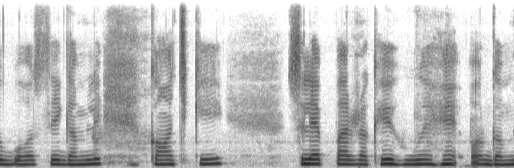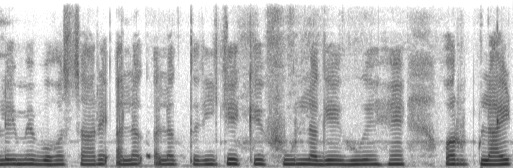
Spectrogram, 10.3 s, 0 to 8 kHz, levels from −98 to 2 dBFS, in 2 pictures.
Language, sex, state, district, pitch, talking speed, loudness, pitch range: Hindi, female, Bihar, Darbhanga, 205 Hz, 140 wpm, -24 LUFS, 195-210 Hz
